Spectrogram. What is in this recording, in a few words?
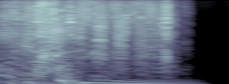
Rifle Reload A; Tenno; Gyre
